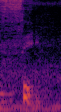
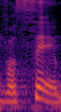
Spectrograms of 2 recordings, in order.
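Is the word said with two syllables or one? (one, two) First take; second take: one; two. First: The word is shortened to a single syllable. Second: The word is said in full with two syllables. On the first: The word is said inside a natural sentence. "if I say a sentence, many times, ... I'm just going to say se" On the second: The word is said on its own. "If I say just the word, I'm going to say você"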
